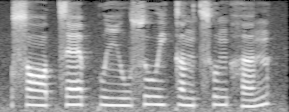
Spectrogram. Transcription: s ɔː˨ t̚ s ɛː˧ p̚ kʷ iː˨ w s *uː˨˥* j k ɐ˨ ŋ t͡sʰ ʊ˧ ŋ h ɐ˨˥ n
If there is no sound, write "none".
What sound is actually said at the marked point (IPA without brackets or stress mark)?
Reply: uː˨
